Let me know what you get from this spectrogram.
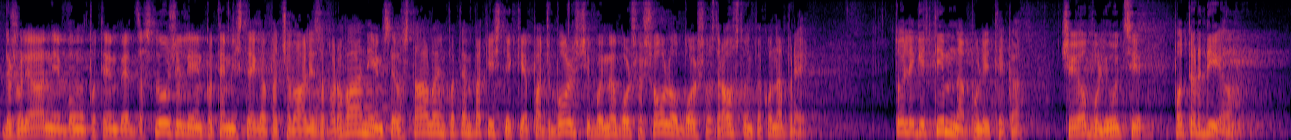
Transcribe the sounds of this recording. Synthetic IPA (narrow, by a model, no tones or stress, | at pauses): d̪əɾʒawlʲjaːnibomɔpot̪emʋɛd͡ʒzasluːʒiliːnpɔt̪eːmist̪eːɡaplat͡ʃɛʋaːlizaʋaɾɔʋaːnjɛinwsɛɔst̪aːlɔinpot̪empat̪ist̪ikijɛpat͡ʃboːlʃibɔimeːwboːlʃɔʃoːlɔboːlʃɔzd̪ɾawst̪ʋɔint̪akoːnapɾɛ̰j | t̪oːjɛlɛɡit̪imnapɔliːt̪ikat͡ʃɛjɔʋɔljiwt̪sipɔt̪əɾd̪ijɔ̰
